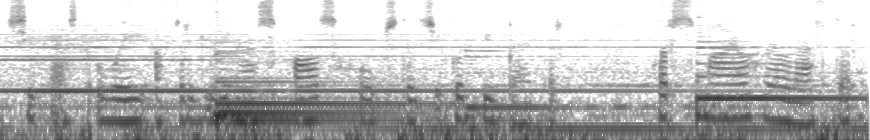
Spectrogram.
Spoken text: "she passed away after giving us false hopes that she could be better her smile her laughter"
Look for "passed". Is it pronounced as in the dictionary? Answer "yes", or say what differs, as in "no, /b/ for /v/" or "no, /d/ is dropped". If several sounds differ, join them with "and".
yes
